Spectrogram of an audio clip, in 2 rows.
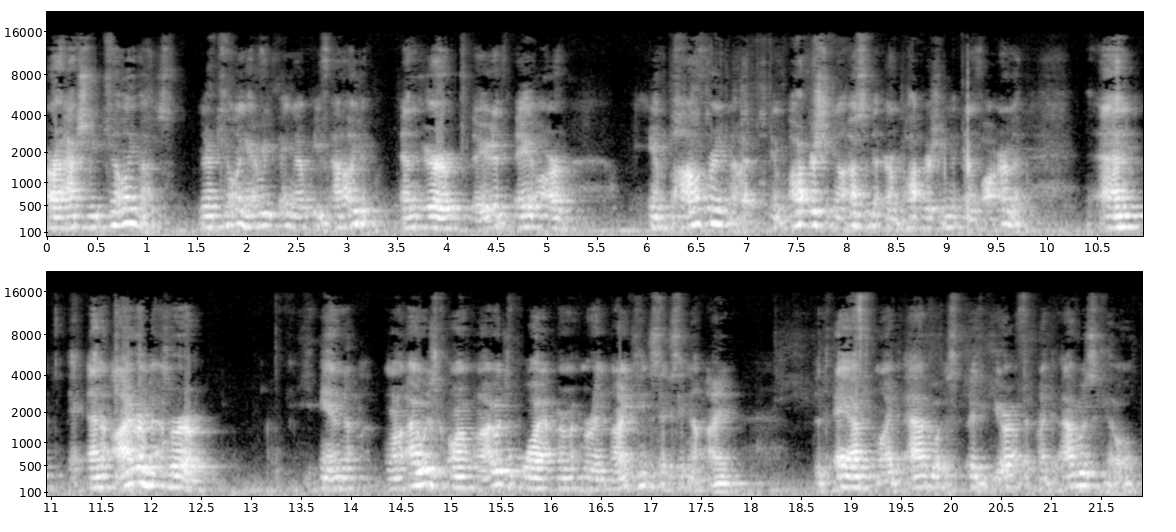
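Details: Man with spasmodic dysphonia (spasmodic dystonia) since age 42, after a previously strong voice; voice trembles, the tremble lessens or goes away after speaking a while; not painful.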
